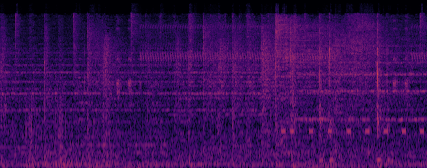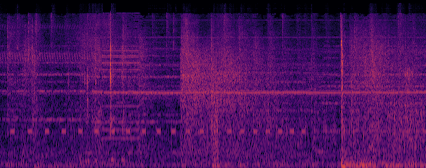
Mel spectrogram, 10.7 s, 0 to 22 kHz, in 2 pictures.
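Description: Missile strikes and explosions destroying targets in the combat flight game Ace Combat 7 rumble continuously under a dense layer of game sound, with repeated booming impacts and a heavier blast near the end.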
